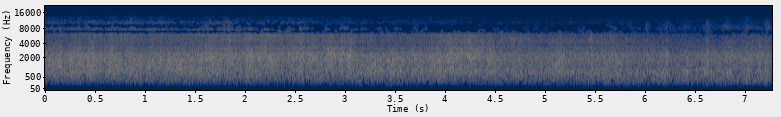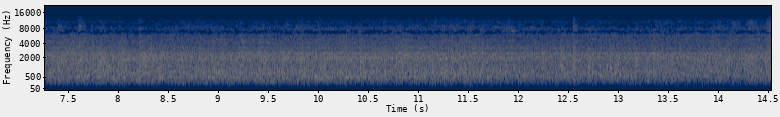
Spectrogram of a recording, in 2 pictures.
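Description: Conrail freight train of hopper cars and boxcars rolling past, with a loud, steady noise of steel wheels running on the rails.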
